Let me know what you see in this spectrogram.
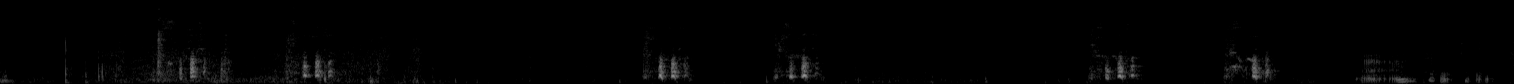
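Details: Nightly coughing fit lasting nearly 90 seconds in a pet cat, whole body shaking; owner wonders if it is cat asthma: run of harsh, paired hacking coughs with pauses between bursts.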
